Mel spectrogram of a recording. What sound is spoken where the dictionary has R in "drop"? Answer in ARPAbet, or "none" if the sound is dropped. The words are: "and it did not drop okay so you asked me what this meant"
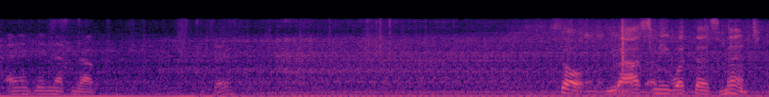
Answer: none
